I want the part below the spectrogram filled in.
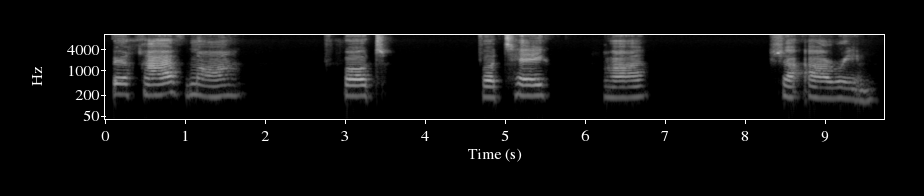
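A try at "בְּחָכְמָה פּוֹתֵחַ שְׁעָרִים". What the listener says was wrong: Do you see this is the kamat katan, right? So this is an O sound. Remember, we have this exception to the rule.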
